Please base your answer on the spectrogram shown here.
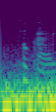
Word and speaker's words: Tokaj: Tokaj, yeah.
